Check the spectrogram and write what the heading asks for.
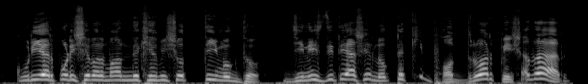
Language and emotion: Bengali, happy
